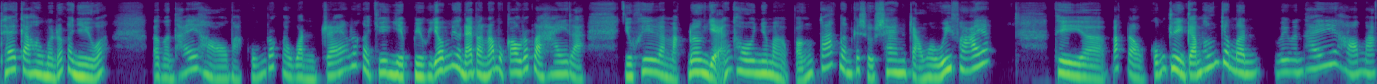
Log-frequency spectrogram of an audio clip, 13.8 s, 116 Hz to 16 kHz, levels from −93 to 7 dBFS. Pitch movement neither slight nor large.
No: wide, 5.7 semitones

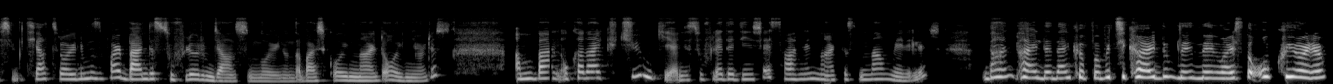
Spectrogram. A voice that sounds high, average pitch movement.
No: very high, 255 Hz; wide, 5.8 semitones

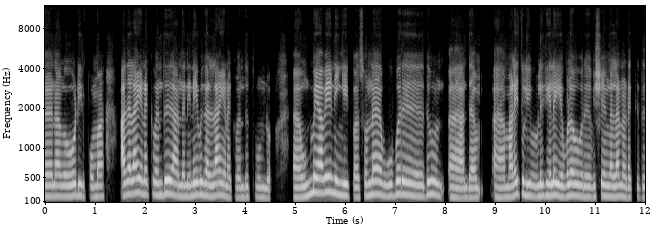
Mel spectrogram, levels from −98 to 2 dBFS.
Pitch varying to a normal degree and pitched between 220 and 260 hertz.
No: average, 3.2 semitones; high, 195 Hz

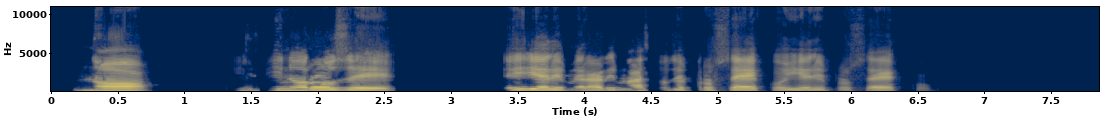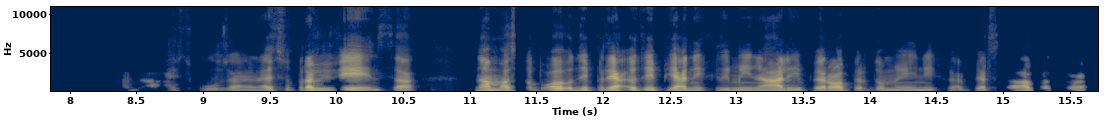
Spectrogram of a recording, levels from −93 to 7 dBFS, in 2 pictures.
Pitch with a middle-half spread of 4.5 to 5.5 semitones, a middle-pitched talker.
No: narrow, 2.6 semitones; medium, 175 Hz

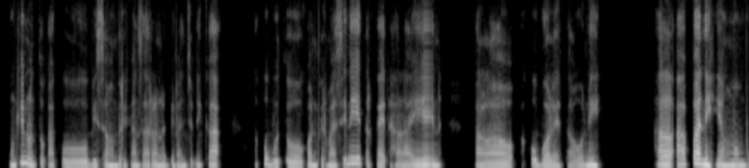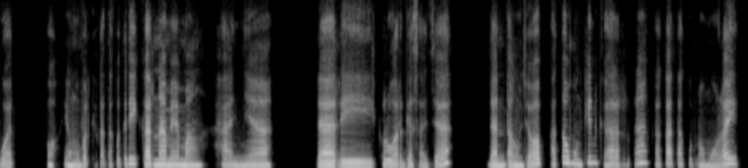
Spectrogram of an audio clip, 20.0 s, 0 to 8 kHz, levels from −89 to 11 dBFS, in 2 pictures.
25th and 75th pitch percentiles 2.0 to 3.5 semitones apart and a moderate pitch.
No: narrow, 2.4 semitones; high, 195 Hz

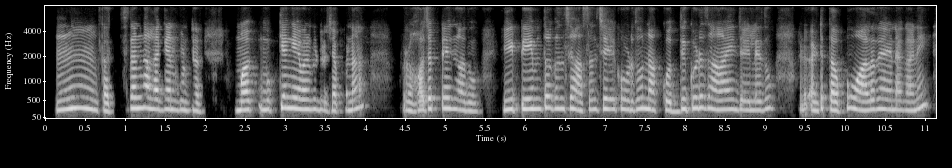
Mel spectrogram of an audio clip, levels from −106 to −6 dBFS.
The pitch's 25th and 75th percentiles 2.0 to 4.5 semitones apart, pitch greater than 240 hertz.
Yes: narrow, 2.6 semitones; very high, 250 Hz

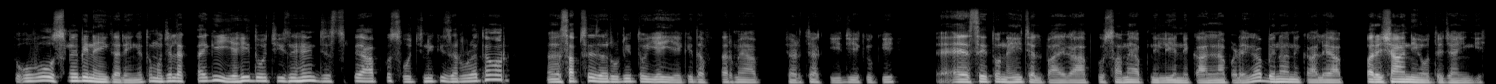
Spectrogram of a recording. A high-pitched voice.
No: low, 115 Hz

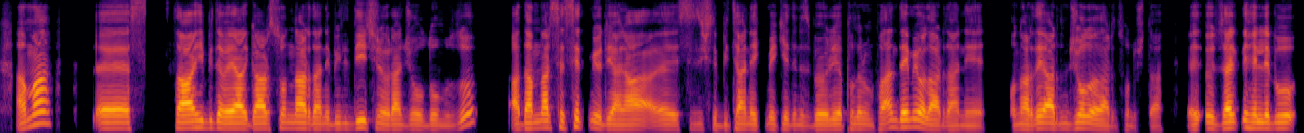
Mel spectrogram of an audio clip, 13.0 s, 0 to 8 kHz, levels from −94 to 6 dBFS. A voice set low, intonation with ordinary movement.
Yes: low, 120 Hz; average, 3.8 semitones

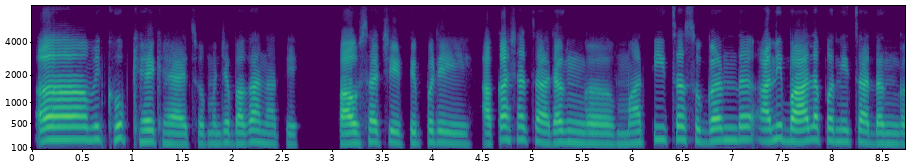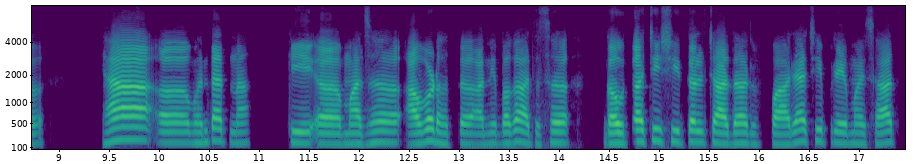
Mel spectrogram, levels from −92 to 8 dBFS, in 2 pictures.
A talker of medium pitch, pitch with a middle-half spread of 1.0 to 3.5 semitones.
Yes: medium, 175 Hz; average, 2.8 semitones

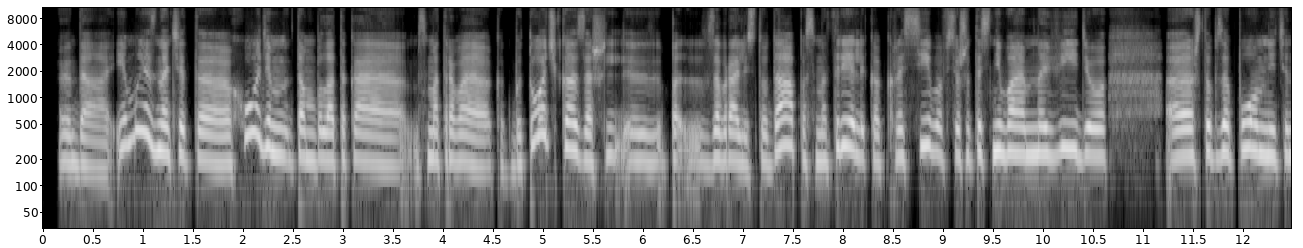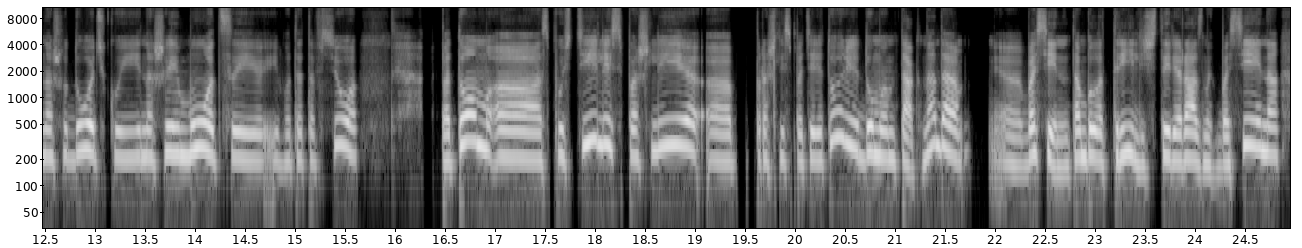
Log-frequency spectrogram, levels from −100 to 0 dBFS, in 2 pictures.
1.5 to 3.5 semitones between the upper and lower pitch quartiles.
No: average, 3.9 semitones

